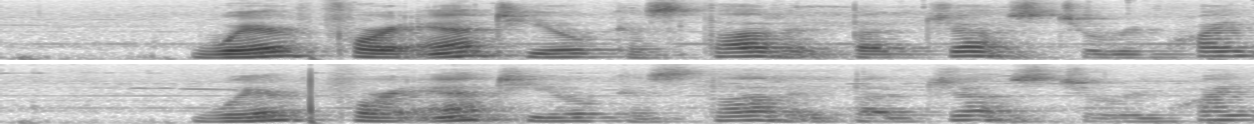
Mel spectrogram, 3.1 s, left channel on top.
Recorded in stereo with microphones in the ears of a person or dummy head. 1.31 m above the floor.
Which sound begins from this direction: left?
A woman speaking, at 0.5 s.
